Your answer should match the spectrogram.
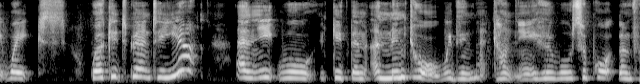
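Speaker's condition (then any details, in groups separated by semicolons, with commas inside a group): Ataxic cerebral palsy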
